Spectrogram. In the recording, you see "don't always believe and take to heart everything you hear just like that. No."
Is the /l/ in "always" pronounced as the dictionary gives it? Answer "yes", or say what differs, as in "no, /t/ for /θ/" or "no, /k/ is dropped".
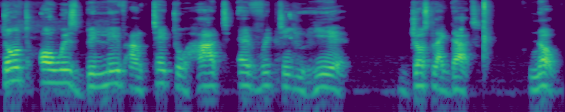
yes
